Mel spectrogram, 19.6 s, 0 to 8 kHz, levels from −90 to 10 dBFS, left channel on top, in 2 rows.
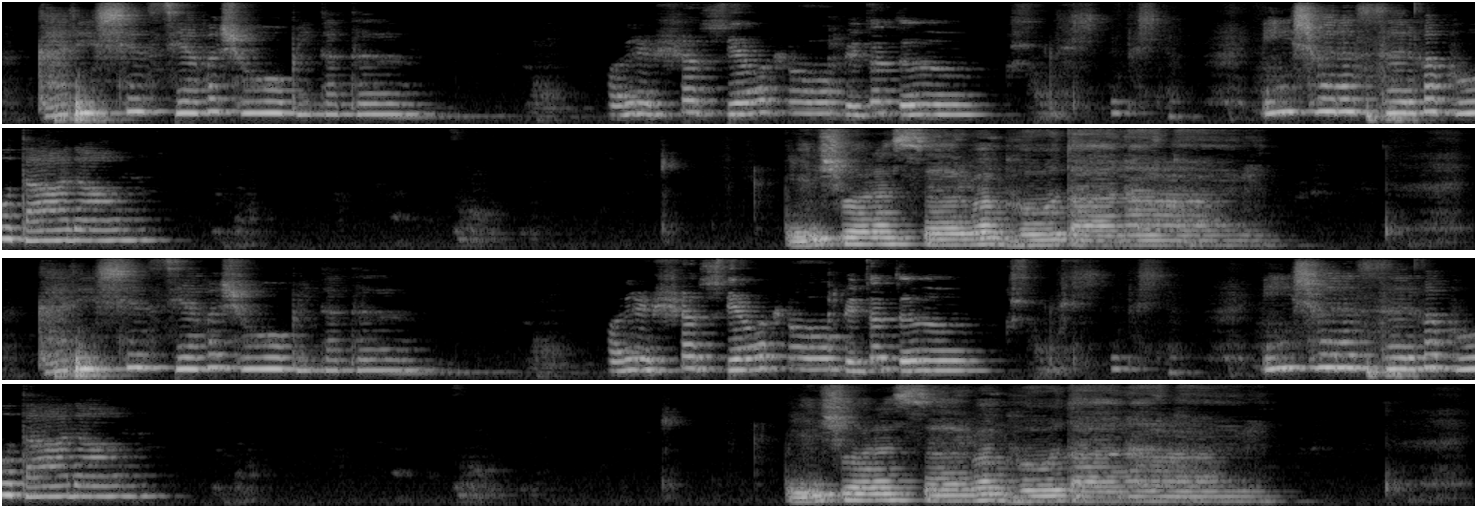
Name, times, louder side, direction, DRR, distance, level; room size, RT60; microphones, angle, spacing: voice 1, 0.2-2.8 6.9-7.7 8.2-10.8, equal, 25° left, 1.2 m, -26 dB
voice 2, 4.0-6.5 6.7-6.8, right 1 dB, 55° right, 2.8 m, -28 dB
voice 3, 15.0-18.2, left 1 dB, 70° left, 3.8 m, -26 dB
9.4 x 5.4 x 7.0 m
head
